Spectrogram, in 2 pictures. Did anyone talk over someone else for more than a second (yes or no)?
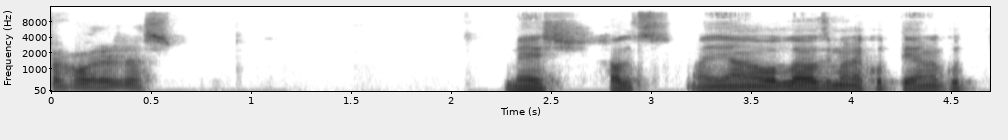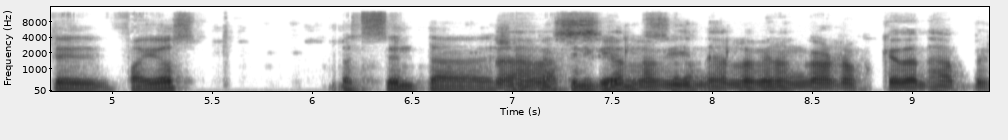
yes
